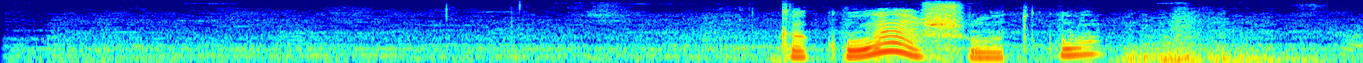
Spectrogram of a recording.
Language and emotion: Russian, positive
